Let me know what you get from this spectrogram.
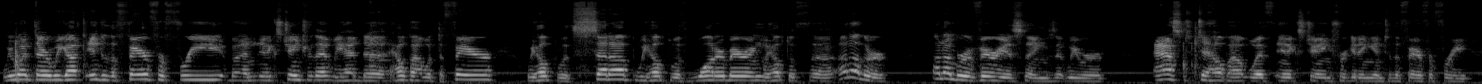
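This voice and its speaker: A young man hosting a vlog, telling a personal story casually to his viewers in an animated way. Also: high-pitched, moderate pace. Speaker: host and storyteller.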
